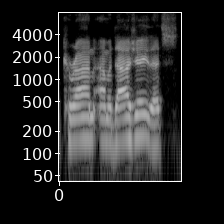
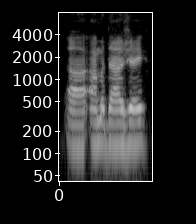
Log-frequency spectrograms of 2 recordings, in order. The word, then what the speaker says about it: Kiran Amegadjie: The pronunciation, Kiran Amegadjie, that's the name. That's how you pronounce it. So you were close. You were right there, Amegadjie, and glad to be here with you guys.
